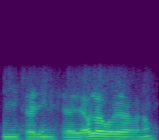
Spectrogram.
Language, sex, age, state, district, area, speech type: Tamil, male, 18-30, Tamil Nadu, Ranipet, urban, conversation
